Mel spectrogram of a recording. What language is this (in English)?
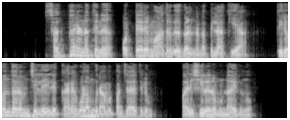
Malayalam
